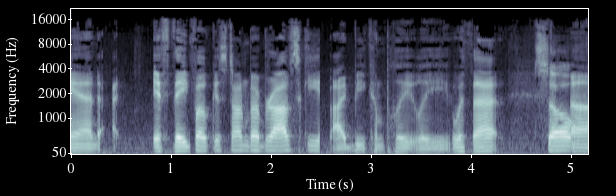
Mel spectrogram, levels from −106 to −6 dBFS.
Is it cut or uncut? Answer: cut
